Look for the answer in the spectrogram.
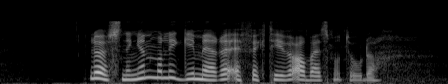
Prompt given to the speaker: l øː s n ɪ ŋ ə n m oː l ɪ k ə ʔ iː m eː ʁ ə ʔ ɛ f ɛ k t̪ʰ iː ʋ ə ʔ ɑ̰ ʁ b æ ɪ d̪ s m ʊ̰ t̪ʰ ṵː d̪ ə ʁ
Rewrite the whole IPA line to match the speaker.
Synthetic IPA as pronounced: l øː s n ɪ ŋ ə n m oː l ɪ ɡ ə iː m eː ʁ ə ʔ ɛ f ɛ k t̪ʰ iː ʋ ə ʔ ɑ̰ ʁ b æ ɪ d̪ s m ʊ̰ t̪ʰ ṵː d̪ ə ʁ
